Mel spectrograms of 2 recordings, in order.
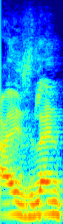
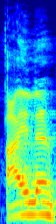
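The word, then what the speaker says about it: island: अब इसको इजलैंड बहुत लोग पढ़ते हैं, गलत पढ़, या इसको आइसलैंड पढ़ते हैं जो कि गलत उच्चारण है। क्या पढ़ाएगा, एस नहीं पढ़ाएगा, आइलैंड पढ़ाएगा।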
